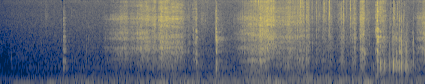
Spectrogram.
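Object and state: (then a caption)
Dry soap bar shaved with a blade. A utility knife blade scrapes across a solid, hand-sized bar of dried red soap held in the hand, shaving off crisp flakes. Dry, bright, raspy scraping swells and fades in strokes, broken by short sharp clicks as the flakes snap away.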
